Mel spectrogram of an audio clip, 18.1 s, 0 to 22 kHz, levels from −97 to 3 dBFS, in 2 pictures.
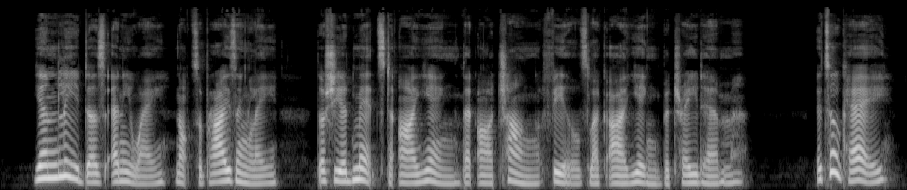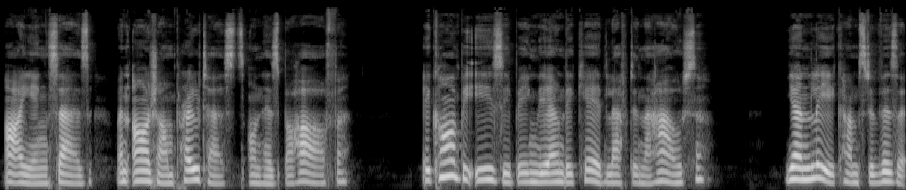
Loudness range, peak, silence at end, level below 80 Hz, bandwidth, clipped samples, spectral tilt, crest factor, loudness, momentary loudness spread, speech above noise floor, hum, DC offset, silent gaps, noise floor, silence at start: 3 LU; -4 dBFS; 0 s; -68 dBFS; 17.5 kHz; under 0.1%; -5 dB/octave; 18 dB; -23 LUFS; 11 LU; 62 dB; none; under 0.1%; none; -84 dBFS; 0.35 s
